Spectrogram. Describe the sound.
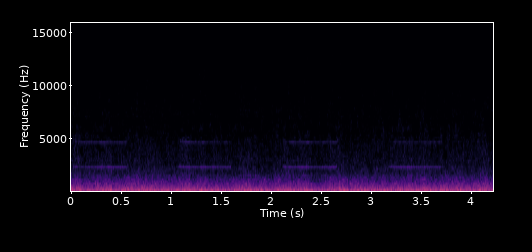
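Speed warning chime of a car after passing 120 km/h: four evenly spaced, high-pitched beeps, each about half a second, over loud, steady engine and road noise.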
